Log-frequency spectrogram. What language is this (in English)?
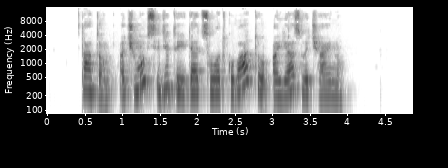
Ukrainian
